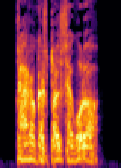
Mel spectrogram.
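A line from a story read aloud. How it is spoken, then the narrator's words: Boss roaring. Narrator (Spanish): rugió el jefe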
